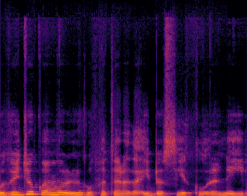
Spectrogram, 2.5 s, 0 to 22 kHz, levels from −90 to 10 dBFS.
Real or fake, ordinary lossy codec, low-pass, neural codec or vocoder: fake; none; none; codec, 44.1 kHz, 2.6 kbps, SNAC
